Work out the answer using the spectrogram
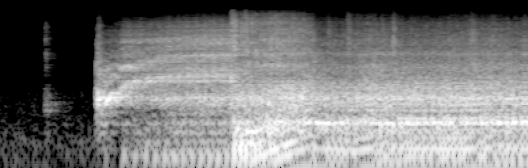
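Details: Craftsman opposed-twin riding mower, just fitted with a new ignition switch (one ground wire re-spliced), cranks quickly, catches right away and runs steady and even with no misses; starts and runs normally.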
